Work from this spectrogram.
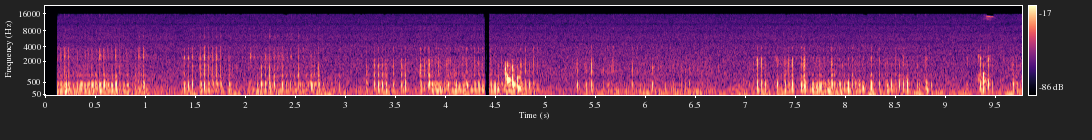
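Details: Hungry Siamese cat purring before breakfast indoors, a soft low rumbling purr in pulsing bursts of a second or two, with a brief click partway through.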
